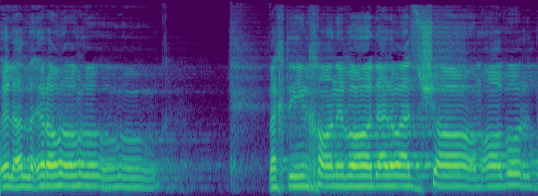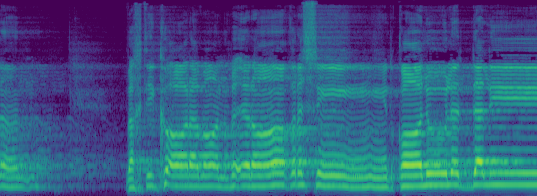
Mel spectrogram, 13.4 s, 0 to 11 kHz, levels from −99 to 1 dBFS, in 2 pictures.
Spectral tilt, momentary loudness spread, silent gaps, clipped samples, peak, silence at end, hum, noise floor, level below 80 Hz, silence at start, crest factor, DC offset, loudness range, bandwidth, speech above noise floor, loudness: -5.5 dB/octave; 13 LU; none; under 0.1%; -8 dBFS; 0 s; none; -61 dBFS; -84 dBFS; 0 s; 16 dB; under 0.1%; 7 LU; 11 kHz; 38 dB; -24 LUFS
